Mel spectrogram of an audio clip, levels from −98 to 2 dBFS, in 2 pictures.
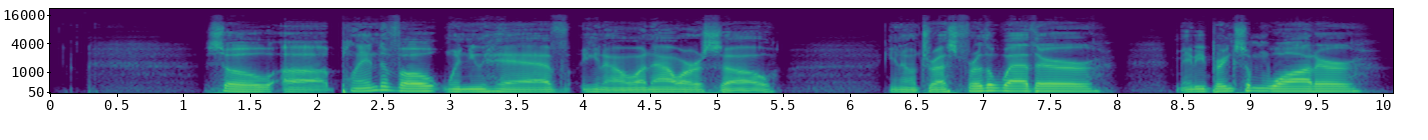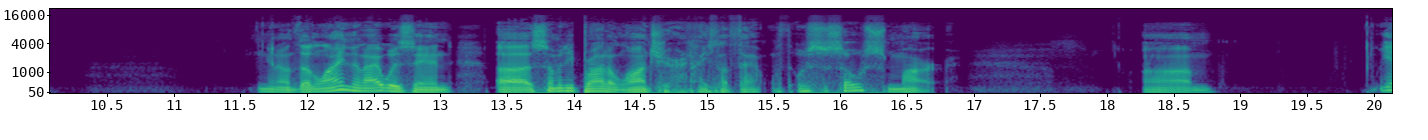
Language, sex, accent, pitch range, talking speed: English, male, American, 90-110 Hz, 135 wpm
